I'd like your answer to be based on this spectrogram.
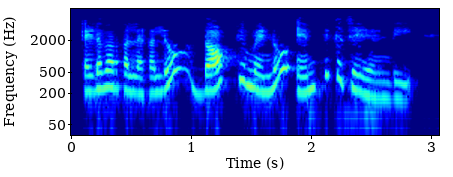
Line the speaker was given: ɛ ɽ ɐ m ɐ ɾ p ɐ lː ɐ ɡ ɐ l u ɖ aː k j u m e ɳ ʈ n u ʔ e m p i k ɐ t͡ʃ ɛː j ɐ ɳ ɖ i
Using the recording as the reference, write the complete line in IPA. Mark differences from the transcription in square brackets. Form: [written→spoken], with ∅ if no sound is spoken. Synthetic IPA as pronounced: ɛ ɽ ɐ m ɐ ɾ p ɐ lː ɐ [ɡ→k] ɐ l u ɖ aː k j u m e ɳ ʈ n u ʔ e m p i k ɐ t͡ʃ ɛː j ɐ ɳ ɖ i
